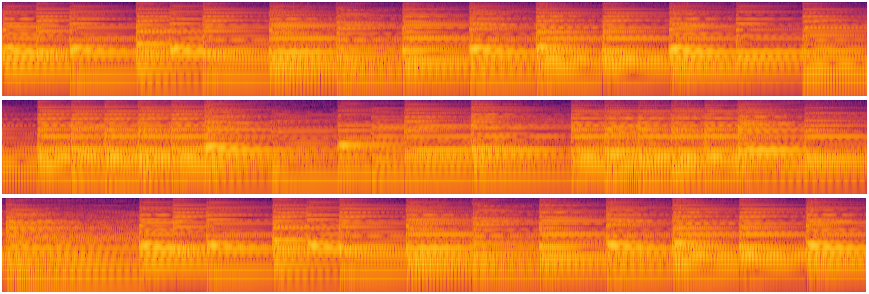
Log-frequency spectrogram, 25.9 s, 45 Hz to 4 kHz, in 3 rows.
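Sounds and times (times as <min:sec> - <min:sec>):
keyboard in the key of F: 0:00.0 - 0:25.9.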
